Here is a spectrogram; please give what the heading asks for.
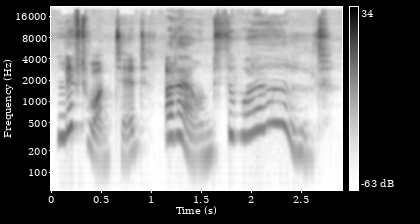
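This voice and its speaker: A woman voicing a tiny, wistful female sea snail in a children's storybook reading, in a lilting Welsh accent and a small, high voice full of wonder. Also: wildly swooping pitch, extremely slow, full character voice. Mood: hopeful.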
